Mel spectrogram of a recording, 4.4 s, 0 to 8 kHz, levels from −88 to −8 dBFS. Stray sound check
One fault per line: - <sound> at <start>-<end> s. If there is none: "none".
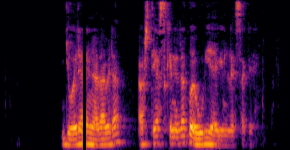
- dropout at 1.2-1.3 s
